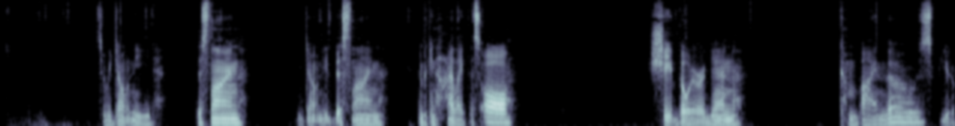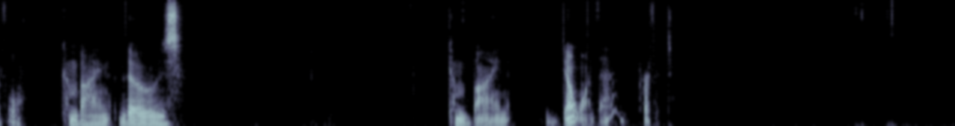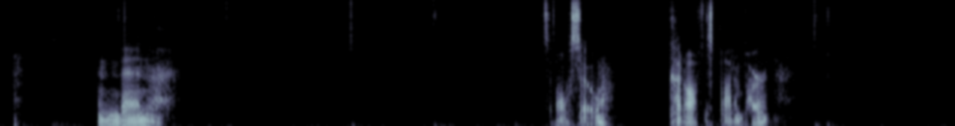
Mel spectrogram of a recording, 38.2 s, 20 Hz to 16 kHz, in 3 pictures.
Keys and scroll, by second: 2.7 ctrl+=, 2.8 BackSpace, 4.4 BackSpace, 36.2 ctrl+=.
